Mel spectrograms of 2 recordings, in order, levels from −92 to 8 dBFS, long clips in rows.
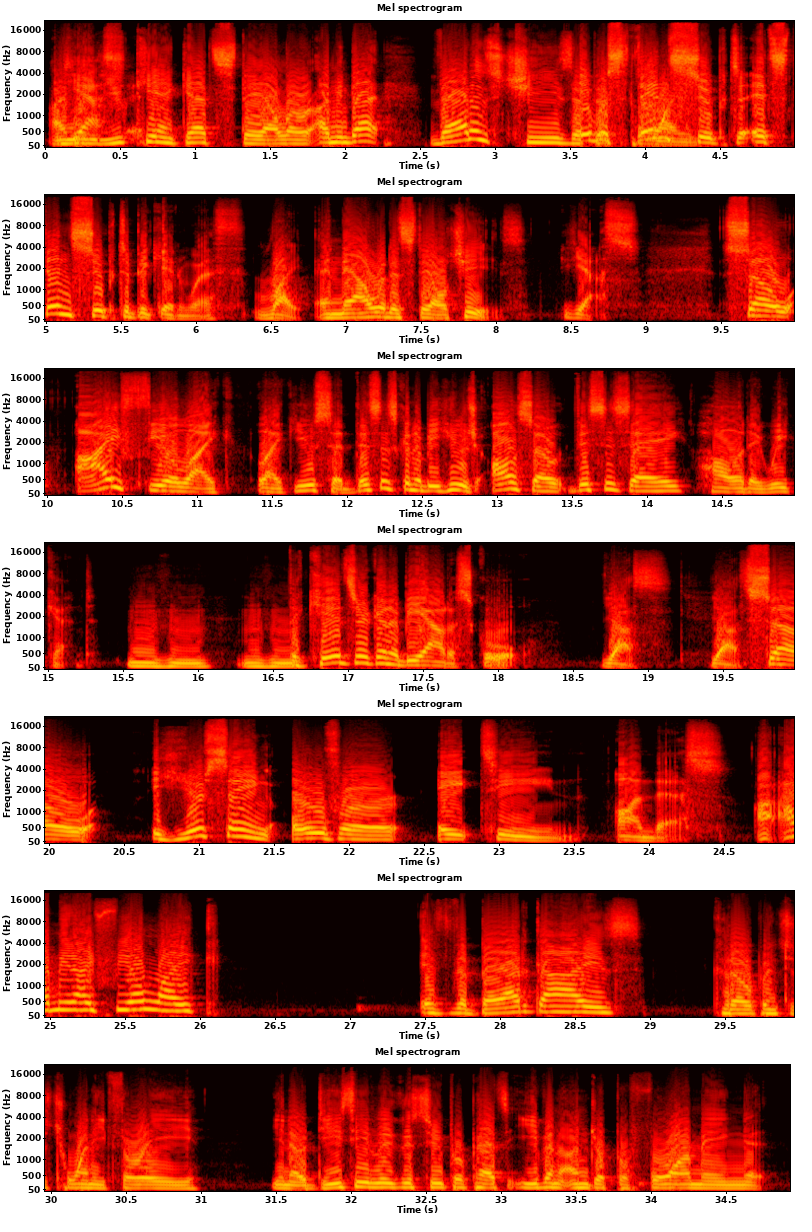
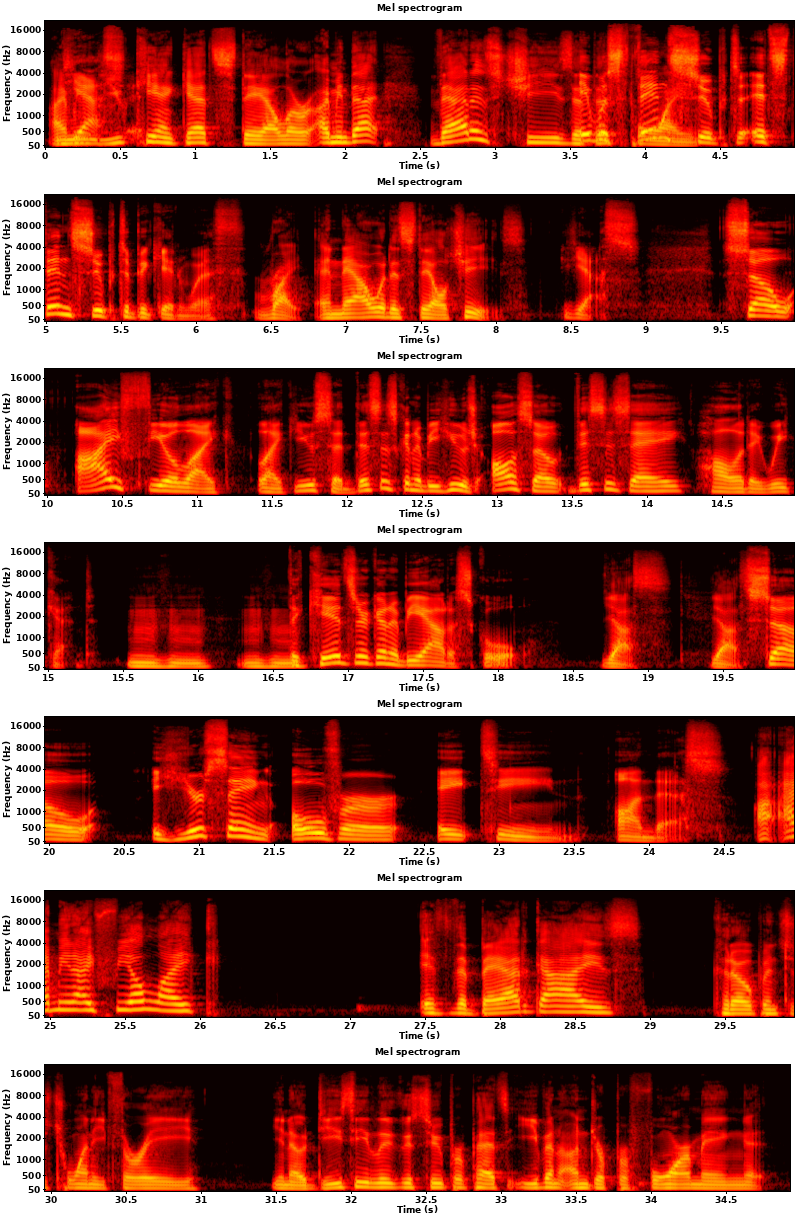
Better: second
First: distortion; heavy; 18% of the sound clipped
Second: none

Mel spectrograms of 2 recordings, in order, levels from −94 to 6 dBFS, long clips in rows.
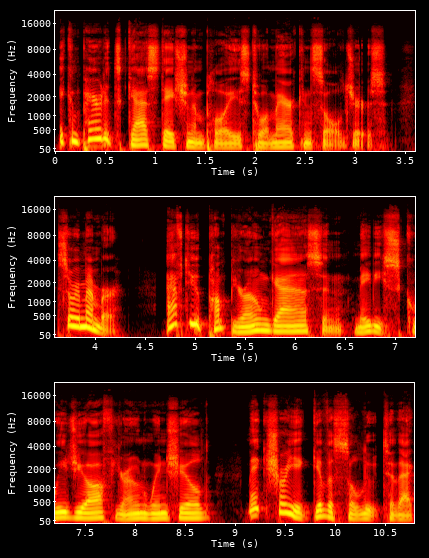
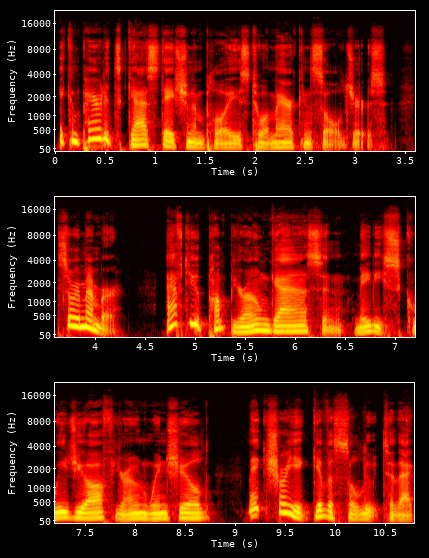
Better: neither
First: none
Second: none

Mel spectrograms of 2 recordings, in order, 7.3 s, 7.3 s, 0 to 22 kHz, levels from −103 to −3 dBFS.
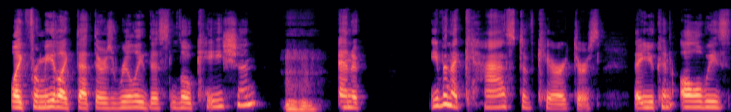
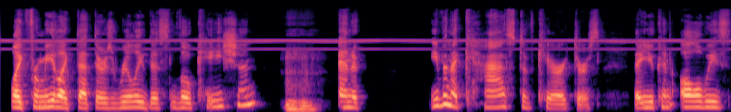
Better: first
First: none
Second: high-pitched whine; faint; throughout; 5 kHz, 20 dB below the speech

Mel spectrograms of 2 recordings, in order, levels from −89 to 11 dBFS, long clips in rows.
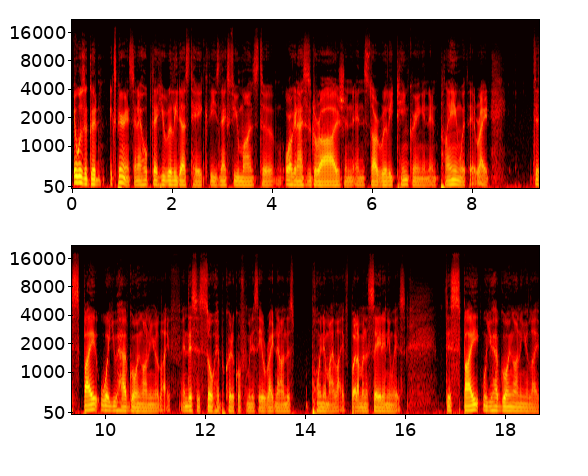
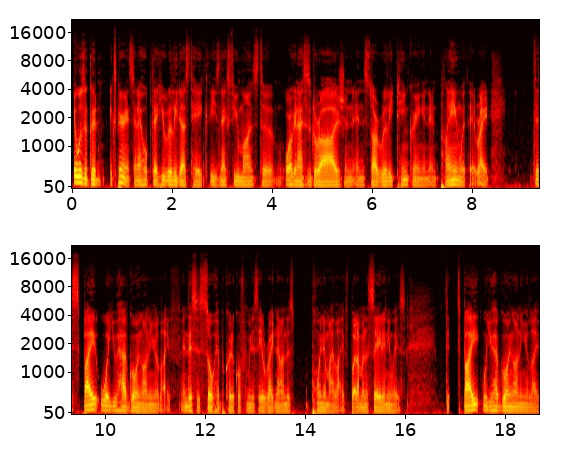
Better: first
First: none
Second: audio cutting out; at 17 s

